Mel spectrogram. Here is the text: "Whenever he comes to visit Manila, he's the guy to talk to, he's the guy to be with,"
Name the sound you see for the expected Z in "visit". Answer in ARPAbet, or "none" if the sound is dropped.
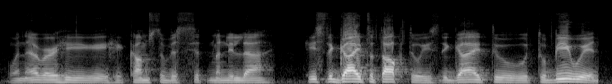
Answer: S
